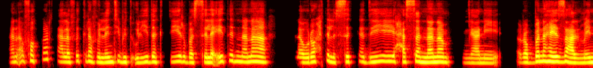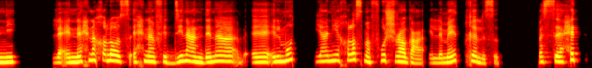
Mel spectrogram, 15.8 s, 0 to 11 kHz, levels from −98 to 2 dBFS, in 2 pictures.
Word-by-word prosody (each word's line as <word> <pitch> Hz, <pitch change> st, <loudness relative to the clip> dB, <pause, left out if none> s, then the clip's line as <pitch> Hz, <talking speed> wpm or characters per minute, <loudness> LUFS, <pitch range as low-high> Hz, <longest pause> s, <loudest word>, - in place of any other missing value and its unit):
أنا 215 Hz, +3 st, -6 dB
فكرت 255 Hz, +7 st, -7 dB
على 210 Hz, -2 st, -2 dB
فكرة 235 Hz, +1 st, -5 dB
في 205 Hz, -1 st, -4 dB
اللي 195 Hz, 0 st, 0 dB
أنتِ 210 Hz, +2 st, 0 dB
بتقوليه 205 Hz, -1 st, -3 dB
ده 215 Hz, 0 st, 0 dB
كتير، 220 Hz, +2 st, -5 dB
بس 195 Hz, 0 st, -4 dB
لقيت 215 Hz, +5 st, +1 dB
إن 230 Hz, -3 st, -1 dB
أنا 215 Hz, -1 st, +3 dB, 0.4 s
لو 195 Hz, 0 st, 0 dB
رُحت 220 Hz, +4 st, -2 dB
للسكة 215 Hz, +1 st, -2 dB
دي، 230 Hz, +3 st, -1 dB
حاسّه 215 Hz, +1 st, -1 dB
إن 200 Hz, -1 st, +4 dB
أنا 210 Hz, +1 st, +6 dB
م 205 Hz, -, -3 dB, 0.2 s
يعني 180 Hz, 0 st, -5 dB, 0.2 s
ربنا 225 Hz, +5 st, +2 dB
هيزعل 220 Hz, -4 st, +5 dB
مني، 200 Hz, +2 st, +2 dB, 0.5 s
لأن 200 Hz, +1 st, +2 dB
إحنا 280 Hz, +6 st, +2 dB
خلاص. 260 Hz, -5 st, +1 dB
إحنا 225 Hz, +2 st, +1 dB
في 215 Hz, +1 st, -3 dB
الدين 215 Hz, +7 st, 0 dB
عندنا 230 Hz, +2 st, +3 dB
ب -, -, -15 dB
آآ 205 Hz, +1 st, +1 dB
الموت 245 Hz, +8 st, +2 dB, 0.3 s
يعني 245 Hz, +3 st, -1 dB
خلاص 290 Hz, +2 st, -1 dB
ما 215 Hz, -, +1 dB
فيهوش 245 Hz, +2 st, -4 dB
رجعة، 195 Hz, -7 st, +2 dB
اللي 180 Hz, +1 st, -5 dB
مات 220 Hz, +7 st, 0 dB
خِلصت. 195 Hz, -11 st, -3 dB, 0.5 s
بس 215 Hz, +2 st, +1 dB
حت 295 Hz, +7 st, +2 dB
215 Hz, 175 wpm, -23 LUFS, 200-235 Hz, 0.5 s, أنا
